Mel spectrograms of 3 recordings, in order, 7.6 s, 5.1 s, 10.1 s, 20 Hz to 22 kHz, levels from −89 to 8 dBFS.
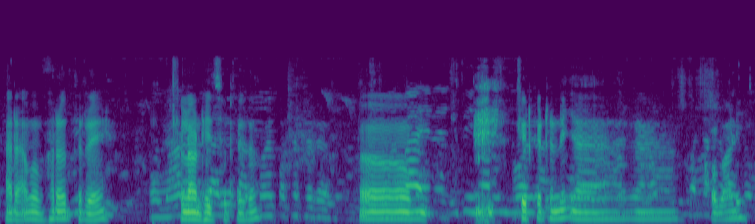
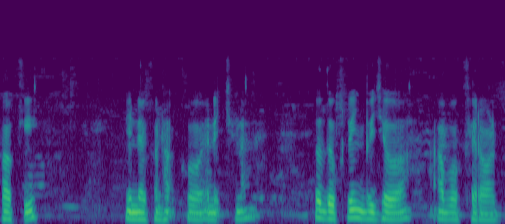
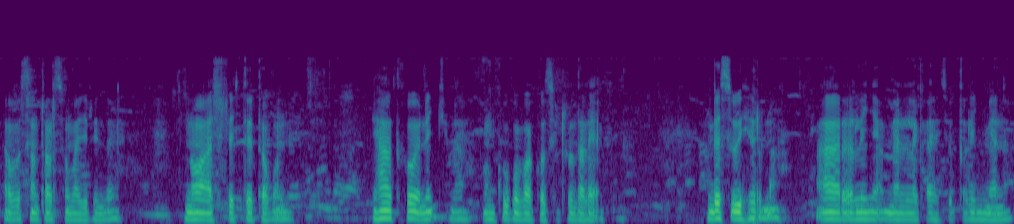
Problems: background sounds at intervals, continuous background conversations, low volume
